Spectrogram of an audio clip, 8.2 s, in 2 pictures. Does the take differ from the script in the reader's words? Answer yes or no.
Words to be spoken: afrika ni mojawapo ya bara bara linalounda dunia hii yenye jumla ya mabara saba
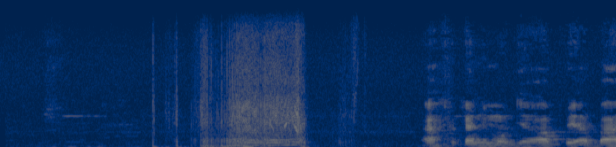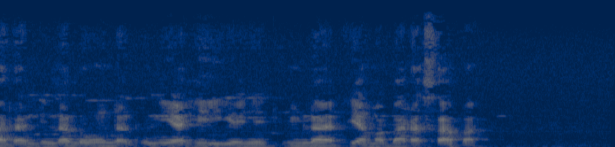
yes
